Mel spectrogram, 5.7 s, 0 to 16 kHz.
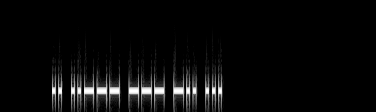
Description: Morse code, heard as a keyed tone, about 25 wpm, 700 Hz. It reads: I2ODS
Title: DXCC-100 Call Signs - 5 Characters - 25wpm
